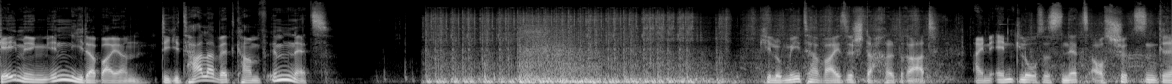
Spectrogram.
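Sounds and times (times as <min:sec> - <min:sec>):
speech: 0:00.0 - 0:03.4, 0:07.6 - 0:11.7
gunfire, artillery and explosions in a World War I trench-warfare video game: 0:03.8 - 0:11.7.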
